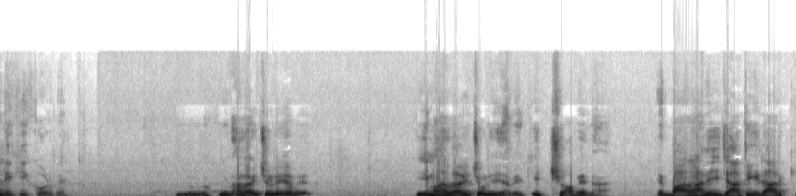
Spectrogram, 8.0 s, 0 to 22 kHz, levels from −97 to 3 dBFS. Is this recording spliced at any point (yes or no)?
no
